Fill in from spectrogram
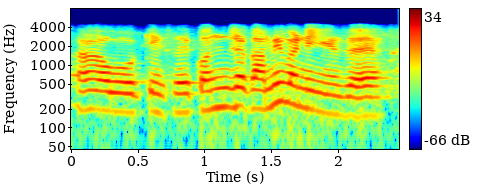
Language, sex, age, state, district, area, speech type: Tamil, male, 18-30, Tamil Nadu, Tiruvallur, rural, conversation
